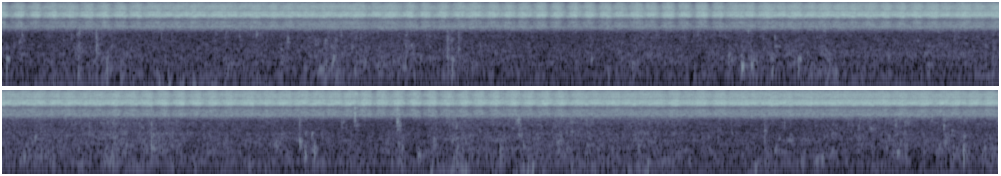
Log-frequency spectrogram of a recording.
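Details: Crickets massed around a bay on Korčula produce a loud, constant, high-pitched buzzing chorus, finely pulsed at about three beats a second and barely varying for twenty seconds; very little else is heard.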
